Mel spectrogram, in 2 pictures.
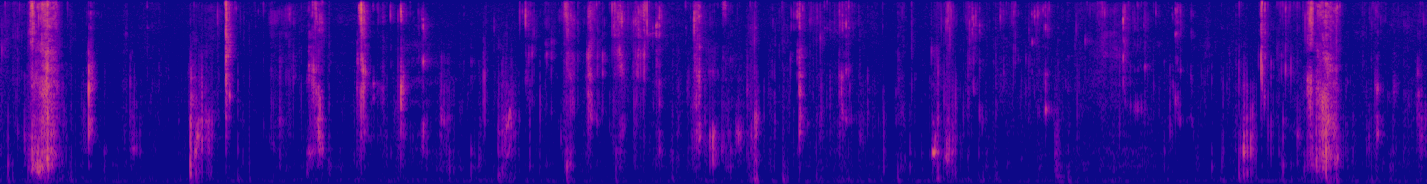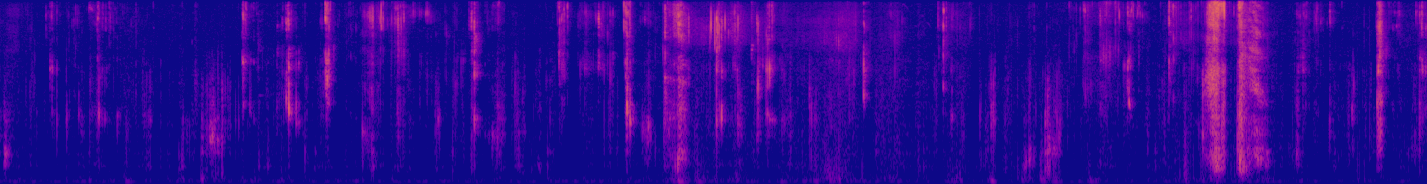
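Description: Close-up eating sounds of a person eating rice and curry by hand: irregular chewing, biting and crunching with short clicks and crackles, loudest just after the start, around the middle and shortly before the end. Fingers mixing rice on the plate between mouthfuls add soft clicks.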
